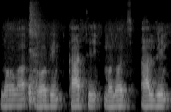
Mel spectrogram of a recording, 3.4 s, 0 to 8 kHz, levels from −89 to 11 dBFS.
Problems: low volume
